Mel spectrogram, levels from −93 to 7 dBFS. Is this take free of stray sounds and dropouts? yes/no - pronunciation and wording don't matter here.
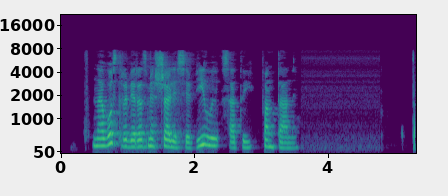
yes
